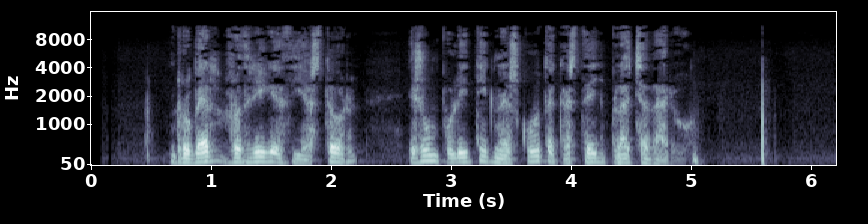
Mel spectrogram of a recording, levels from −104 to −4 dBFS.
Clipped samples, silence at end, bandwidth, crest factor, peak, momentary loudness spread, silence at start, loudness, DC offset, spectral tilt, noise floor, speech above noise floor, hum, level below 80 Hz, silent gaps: under 0.1%; 1.15 s; 11.5 kHz; 20 dB; -4 dBFS; 14 LU; 0.65 s; -25 LUFS; under 0.1%; -6 dB/octave; -70 dBFS; 46 dB; none; -48 dBFS; none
